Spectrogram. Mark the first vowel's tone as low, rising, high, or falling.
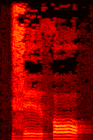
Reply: low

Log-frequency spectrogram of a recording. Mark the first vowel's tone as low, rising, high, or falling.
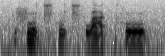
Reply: falling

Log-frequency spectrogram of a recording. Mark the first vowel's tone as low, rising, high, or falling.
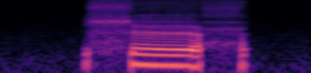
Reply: low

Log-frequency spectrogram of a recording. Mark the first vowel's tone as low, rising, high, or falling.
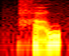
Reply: rising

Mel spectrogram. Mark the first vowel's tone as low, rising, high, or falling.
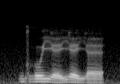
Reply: high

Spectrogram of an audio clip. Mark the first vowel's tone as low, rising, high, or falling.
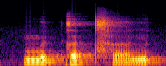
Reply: rising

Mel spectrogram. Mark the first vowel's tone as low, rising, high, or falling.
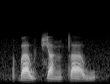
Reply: low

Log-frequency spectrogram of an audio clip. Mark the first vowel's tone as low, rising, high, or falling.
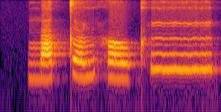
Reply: rising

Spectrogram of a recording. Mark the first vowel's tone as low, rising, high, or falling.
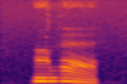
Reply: falling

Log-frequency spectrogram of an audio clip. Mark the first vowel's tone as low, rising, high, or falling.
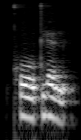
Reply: falling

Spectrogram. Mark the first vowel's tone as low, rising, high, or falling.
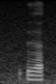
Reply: low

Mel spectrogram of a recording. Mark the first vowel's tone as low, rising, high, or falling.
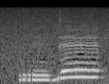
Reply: low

